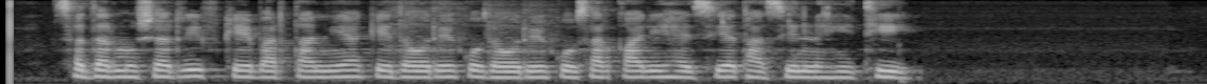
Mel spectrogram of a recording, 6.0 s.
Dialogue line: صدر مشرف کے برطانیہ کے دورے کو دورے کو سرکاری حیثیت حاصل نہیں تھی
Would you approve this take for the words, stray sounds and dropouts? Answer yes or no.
yes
